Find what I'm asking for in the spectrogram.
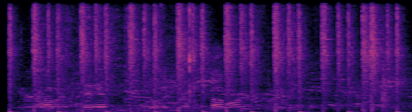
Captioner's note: crowd talking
